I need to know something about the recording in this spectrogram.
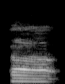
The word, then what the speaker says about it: Thule: Well, Greenland is good because of the fact that that's where we have, I can never remember the name, how to pronounce it, Thule, Thule.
